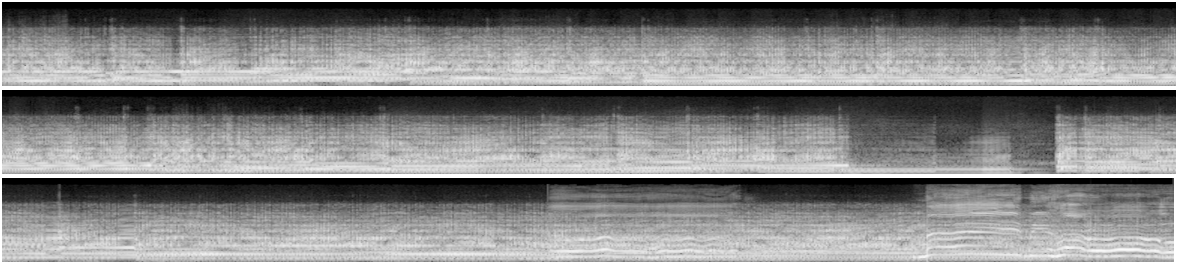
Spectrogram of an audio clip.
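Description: Organ playing held chords as an instrumental passage of a gospel hymn. It falls away briefly about fourteen seconds in, then resumes, and a voice begins singing near the end.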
